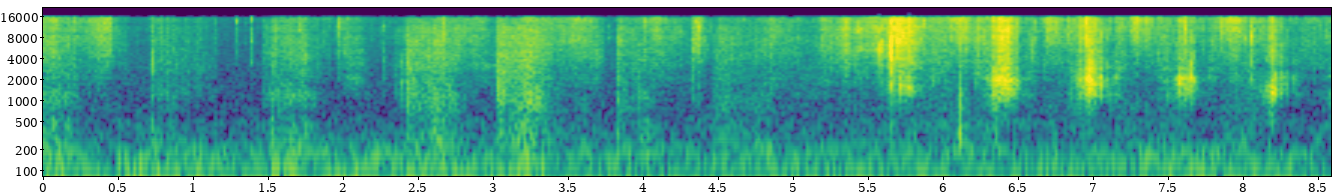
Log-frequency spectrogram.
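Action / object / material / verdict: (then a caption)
scrape / soap shavings crushed by hand / soap / none. A pile of dry white soap flakes on a rubber mat is scooped up and crushed between bare palms and fingers with a crunchy, crumbling action. Bright, crackling crunches come in an irregular series, growing louder and sharper toward the end.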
